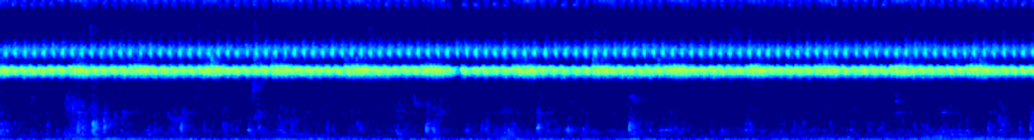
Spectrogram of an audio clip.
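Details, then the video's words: Unceasing high, metallic cricket trill during rain, steady in pitch and loudness throughout, with light raindrop ticks and a soft hiss of rain below. "Suara Hujan dan Jangkrik Pengantar Tidur"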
